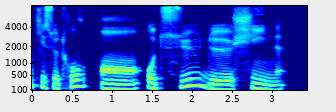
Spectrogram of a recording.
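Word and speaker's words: ش: La lettre suivante, Shin, on prononce tout simplement Che, c'est H.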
